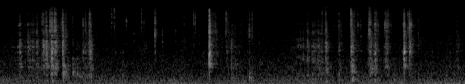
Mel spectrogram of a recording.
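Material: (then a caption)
Soap. A utility knife blade shaves flakes off the face of a solid, dry orange laundry soap bar. The result is a run of quick, crisp scraping ticks and crackles with a bright, high edge, clustered in bursts. One sharper snap stands out near the middle.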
